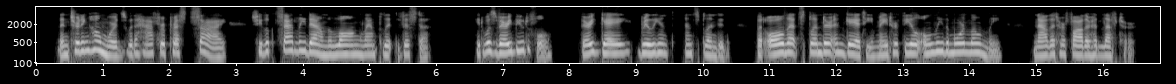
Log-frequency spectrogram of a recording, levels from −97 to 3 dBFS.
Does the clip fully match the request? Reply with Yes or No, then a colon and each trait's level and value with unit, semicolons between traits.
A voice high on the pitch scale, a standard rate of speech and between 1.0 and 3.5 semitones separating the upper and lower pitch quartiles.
Yes: high, 210 Hz; average, 170 wpm; average, 2.8 semitones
